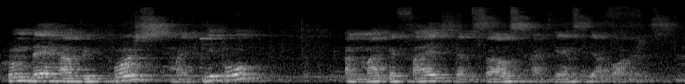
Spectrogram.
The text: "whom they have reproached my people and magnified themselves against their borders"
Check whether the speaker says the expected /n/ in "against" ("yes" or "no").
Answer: yes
